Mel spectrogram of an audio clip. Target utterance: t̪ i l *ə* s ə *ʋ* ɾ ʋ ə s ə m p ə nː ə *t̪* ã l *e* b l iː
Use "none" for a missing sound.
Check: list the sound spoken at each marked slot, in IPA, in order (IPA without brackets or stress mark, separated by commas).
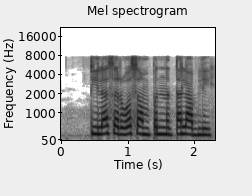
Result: a, none, t̪, a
